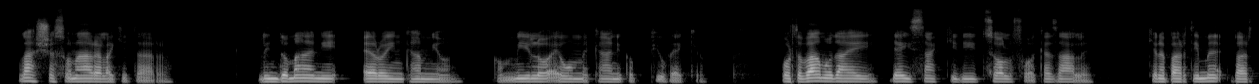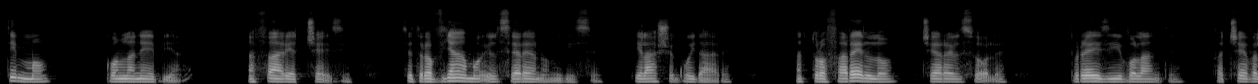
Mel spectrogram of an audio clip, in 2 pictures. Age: 50-69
